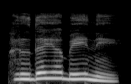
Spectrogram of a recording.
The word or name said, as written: ಹೃದಯಬೇನೆ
